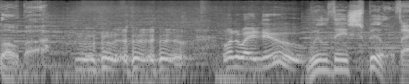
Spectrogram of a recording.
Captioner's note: whimpering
